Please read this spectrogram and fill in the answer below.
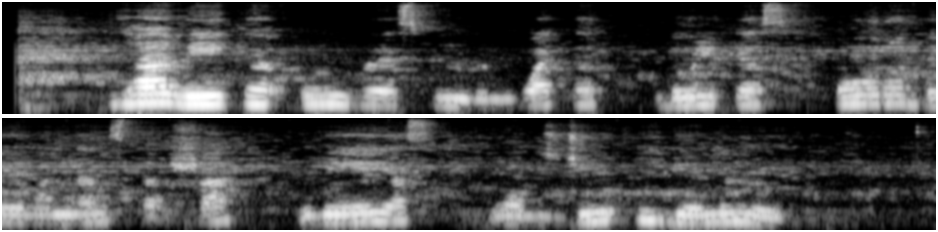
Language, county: Lithuanian, Klaipėda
